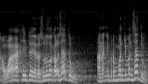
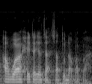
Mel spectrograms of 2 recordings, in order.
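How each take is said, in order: First: Higher-pitched pleading question; anxious questioner. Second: Low, softening, accepting answer; calm reassurance. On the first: Follower asking the Prophet about having one daughter, high pleading voice. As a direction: ask it high, as a hopeful follower. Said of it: "Satu lagi mengatakan". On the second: Prophet answering the follower that one is fine, calm reassurance. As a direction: settle the worry, low and easy. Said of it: "Rasulullah mengatakan". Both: Acted.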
